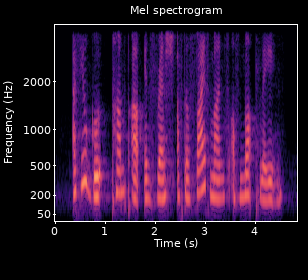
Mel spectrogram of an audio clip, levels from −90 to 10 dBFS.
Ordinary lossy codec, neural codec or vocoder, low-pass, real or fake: none; codec, 16 kHz, 1.1 kbps, Voila-Tokenizer; 3.6 kHz; fake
